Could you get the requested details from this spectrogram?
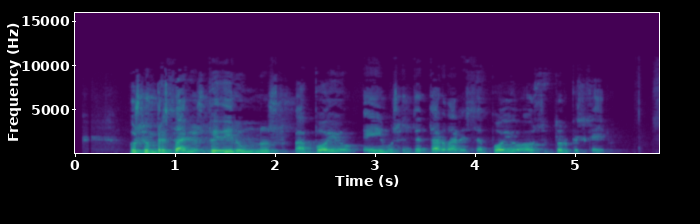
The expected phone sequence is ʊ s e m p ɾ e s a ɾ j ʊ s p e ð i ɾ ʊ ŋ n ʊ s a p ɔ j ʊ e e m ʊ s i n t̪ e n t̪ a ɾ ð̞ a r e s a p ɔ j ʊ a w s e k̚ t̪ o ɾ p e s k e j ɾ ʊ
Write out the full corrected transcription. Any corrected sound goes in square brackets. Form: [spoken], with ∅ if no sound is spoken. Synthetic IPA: ʊ s e m p ɾ e s a ɾ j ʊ s p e ð i ɾ ʊ ŋ n ʊ s a p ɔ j ʊ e [i] m ʊ s i n t̪ e n t̪ a ɾ ð̞ a [ɾ] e s a p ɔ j ʊ a w s e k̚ t̪ o ɾ p e s k e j ɾ ʊ

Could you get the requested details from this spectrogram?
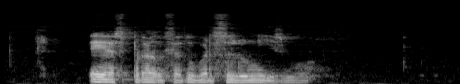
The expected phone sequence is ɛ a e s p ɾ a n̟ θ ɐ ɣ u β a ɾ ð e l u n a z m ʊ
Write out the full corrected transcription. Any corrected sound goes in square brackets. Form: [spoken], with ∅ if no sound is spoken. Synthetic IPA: ɛ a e s p ɾ a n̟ θ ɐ [ð] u β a ɾ [θ] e l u n [i] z m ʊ

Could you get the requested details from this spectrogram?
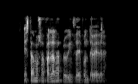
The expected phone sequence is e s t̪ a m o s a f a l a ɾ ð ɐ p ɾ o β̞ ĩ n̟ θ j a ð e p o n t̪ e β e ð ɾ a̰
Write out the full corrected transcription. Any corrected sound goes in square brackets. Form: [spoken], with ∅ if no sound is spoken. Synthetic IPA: e s t̪ a m o s a f a l a ɾ ð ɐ p ɾ o β̞ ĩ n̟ θ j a ð e p o n t̪ e β e ð ɾ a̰

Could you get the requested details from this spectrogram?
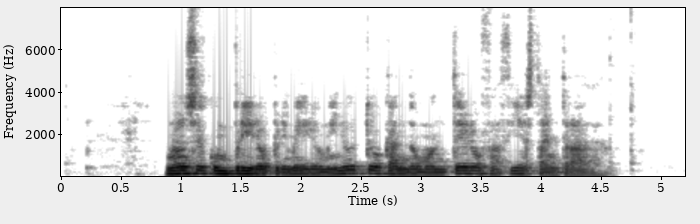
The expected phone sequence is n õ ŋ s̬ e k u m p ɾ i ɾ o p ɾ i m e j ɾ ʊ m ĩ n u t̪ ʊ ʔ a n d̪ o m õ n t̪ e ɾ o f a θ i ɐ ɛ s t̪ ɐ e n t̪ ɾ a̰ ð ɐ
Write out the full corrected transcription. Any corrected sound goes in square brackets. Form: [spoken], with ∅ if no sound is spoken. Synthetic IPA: n õ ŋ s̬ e k u m p ɾ i ɾ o p ɾ i m e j ɾ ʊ m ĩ n u t̪ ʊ [k] a n d̪ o m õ n t̪ e ɾ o f a θ i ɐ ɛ s t̪ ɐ e n t̪ ɾ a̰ ð ɐ

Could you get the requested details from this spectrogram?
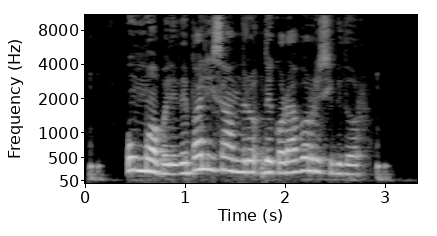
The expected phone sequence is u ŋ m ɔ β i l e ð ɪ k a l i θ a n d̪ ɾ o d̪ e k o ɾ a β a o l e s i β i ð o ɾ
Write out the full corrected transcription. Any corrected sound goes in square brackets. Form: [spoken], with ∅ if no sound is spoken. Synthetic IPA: u ŋ m ɔ β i l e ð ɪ [p] a l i [s] a n d̪ ɾ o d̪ e k o ɾ a β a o [r] e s i β i ð o ɾ

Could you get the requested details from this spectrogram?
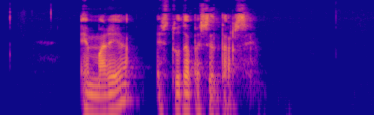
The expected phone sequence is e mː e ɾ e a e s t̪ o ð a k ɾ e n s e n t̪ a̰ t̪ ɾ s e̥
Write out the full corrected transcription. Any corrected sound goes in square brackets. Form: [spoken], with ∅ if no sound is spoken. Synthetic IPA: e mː [a] ɾ e a e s t̪ [u] ð a [p] ɾ e [∅] s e n t̪ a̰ [∅] ɾ s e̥

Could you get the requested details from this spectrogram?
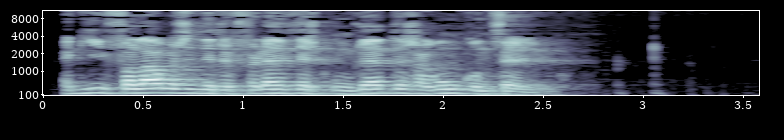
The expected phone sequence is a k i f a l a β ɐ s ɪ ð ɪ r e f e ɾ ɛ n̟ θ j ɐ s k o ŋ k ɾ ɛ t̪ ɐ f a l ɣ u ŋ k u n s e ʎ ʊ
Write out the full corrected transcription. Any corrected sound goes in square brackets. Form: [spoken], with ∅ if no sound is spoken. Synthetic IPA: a k i f a l a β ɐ s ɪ ð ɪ r e f e ɾ ɛ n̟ θ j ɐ s k o ŋ k ɾ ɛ t̪ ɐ [s] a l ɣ u ŋ k [o] n [θ] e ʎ ʊ

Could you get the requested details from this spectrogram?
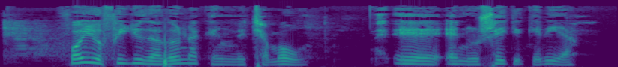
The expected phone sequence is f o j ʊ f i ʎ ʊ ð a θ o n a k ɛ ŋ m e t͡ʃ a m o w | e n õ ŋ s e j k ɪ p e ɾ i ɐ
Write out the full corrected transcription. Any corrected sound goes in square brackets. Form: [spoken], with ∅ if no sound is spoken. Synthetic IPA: f o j ʊ f i ʎ ʊ ð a [ð] o n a k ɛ ŋ m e t͡ʃ a m o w | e n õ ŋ s e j k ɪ [k] e ɾ i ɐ

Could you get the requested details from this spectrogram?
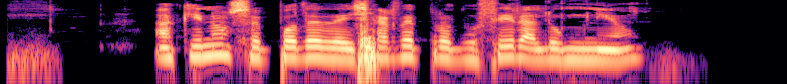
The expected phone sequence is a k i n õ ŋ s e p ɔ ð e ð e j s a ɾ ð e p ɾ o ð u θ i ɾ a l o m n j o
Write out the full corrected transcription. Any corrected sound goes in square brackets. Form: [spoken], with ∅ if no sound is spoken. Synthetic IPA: a k i n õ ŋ s e p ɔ ð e ð e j [ʃ] a ɾ ð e p ɾ o ð u θ i ɾ a l [u] m n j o

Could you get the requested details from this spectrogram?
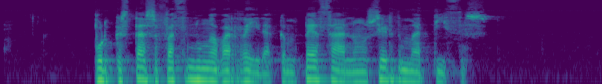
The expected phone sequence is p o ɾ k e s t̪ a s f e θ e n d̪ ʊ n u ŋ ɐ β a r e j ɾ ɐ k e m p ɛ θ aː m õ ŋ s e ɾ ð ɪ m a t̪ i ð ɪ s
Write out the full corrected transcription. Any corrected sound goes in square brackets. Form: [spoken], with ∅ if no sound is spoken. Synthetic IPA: p o ɾ k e s t̪ a s f [a] θ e n d̪ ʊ [∅] u ŋ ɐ β a r e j ɾ ɐ k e m p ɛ θ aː [n] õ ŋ s e ɾ ð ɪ m a t̪ i [θ] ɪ s

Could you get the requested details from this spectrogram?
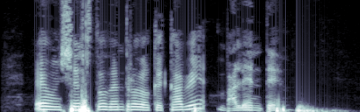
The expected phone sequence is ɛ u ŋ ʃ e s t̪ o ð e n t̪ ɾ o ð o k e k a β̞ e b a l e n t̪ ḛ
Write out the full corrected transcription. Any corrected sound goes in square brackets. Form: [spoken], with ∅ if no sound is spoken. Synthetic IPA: ɛ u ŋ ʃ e s t̪ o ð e n t̪ ɾ o ð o k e k a β̞ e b a l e n t̪ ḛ

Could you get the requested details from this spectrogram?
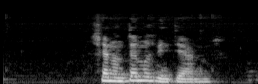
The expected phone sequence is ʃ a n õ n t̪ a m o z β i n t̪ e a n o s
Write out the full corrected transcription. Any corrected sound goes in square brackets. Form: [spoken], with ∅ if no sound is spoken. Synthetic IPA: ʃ a n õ n t̪ [e] m o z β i n t̪ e a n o s

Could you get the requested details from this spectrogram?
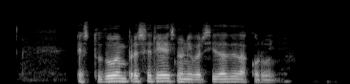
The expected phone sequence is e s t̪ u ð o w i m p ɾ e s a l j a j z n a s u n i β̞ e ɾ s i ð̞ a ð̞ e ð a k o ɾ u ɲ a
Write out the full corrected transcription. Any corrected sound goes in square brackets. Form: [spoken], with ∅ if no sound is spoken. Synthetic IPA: e s t̪ u ð o w [e] m p ɾ e s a [ɾ] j a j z n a [∅] u n i β̞ e ɾ s i ð̞ a ð̞ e ð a k o ɾ u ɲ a

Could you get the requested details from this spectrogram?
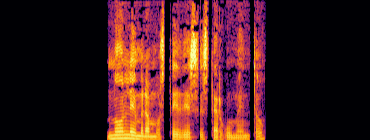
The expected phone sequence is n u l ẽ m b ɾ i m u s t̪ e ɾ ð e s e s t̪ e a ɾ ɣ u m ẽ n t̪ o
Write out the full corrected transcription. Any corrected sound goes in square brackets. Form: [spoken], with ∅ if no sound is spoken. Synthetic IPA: n [o] l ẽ m b ɾ [a] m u s t̪ e [∅] ð e s e s t̪ e a ɾ ɣ u m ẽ n t̪ o

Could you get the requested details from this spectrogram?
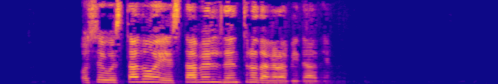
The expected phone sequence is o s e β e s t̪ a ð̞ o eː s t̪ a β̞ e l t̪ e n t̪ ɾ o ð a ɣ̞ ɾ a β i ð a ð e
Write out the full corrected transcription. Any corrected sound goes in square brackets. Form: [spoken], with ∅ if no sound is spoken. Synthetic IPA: o s e [w] e s t̪ a ð̞ o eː s t̪ a β̞ e l [d̪] e n t̪ ɾ o ð a ɣ̞ ɾ a β i ð a ð e

